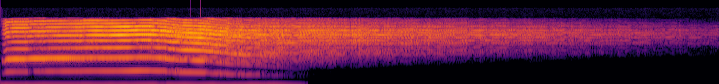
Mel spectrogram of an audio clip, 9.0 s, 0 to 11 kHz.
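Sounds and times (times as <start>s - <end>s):
baby crying: 0.0s - 3.7s.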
